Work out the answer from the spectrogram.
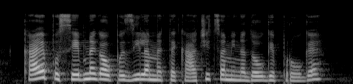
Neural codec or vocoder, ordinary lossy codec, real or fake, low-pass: none; none; real; 10.8 kHz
